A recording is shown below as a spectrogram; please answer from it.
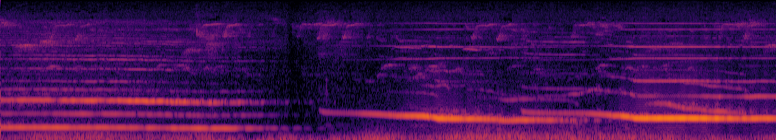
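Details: Dog howling: a long, steady low tone for about three seconds, a short pause, then a higher drawn-out howl that slides slowly downward, with a second wavering voice overlapping near the end.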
